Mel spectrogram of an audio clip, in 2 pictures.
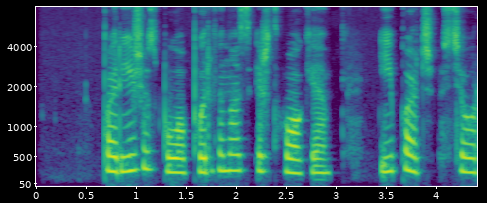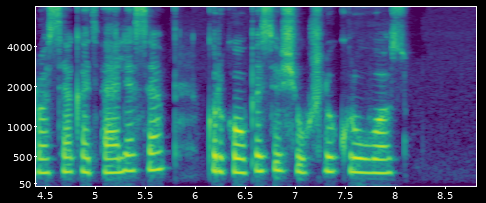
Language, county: Lithuanian, Vilnius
